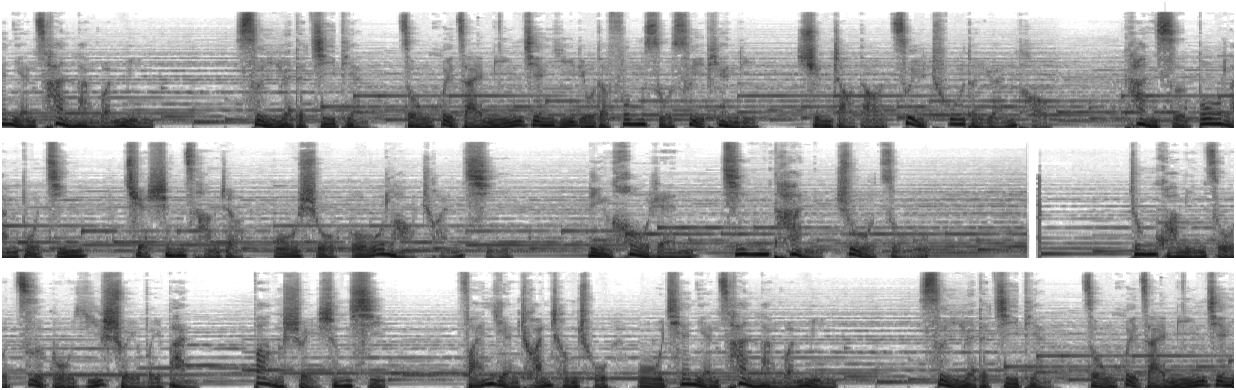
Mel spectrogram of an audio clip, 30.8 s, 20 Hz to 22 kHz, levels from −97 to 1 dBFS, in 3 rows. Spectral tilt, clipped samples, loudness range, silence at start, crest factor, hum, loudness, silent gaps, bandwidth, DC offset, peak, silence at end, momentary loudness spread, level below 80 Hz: -5 dB/octave; under 0.1%; 3 LU; 0 s; 14 dB; none; -14 LUFS; 18.84-18.89 s; 16 kHz; under 0.1%; 0 dBFS; 0 s; 13 LU; -20 dBFS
